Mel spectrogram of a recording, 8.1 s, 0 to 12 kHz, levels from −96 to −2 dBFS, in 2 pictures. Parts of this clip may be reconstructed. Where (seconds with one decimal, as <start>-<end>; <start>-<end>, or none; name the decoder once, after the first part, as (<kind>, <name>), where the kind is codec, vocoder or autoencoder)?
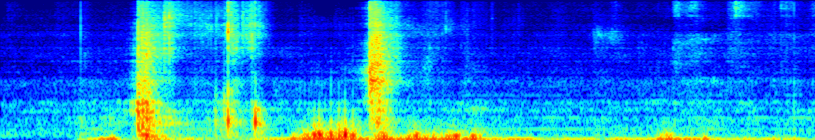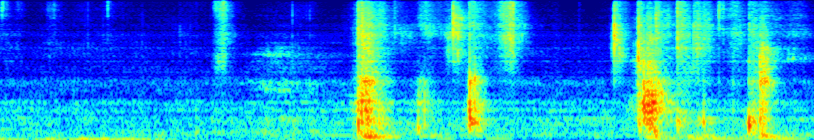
0.0-8.1 (codec, SNAC)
